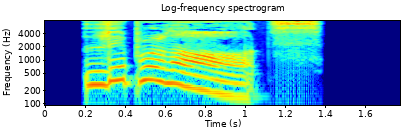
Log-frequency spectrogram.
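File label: "liberal arts", British English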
